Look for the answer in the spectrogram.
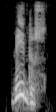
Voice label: "vidus", Latvian

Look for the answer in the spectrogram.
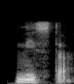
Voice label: "nista", Proto Germanic

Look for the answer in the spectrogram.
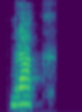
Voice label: "mrak", Bosnian Croatian Serbian Slovenian

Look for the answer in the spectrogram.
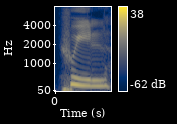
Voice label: "hwil", Anglo Saxon

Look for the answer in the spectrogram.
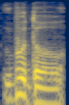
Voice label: "budo", Proto-Germanic

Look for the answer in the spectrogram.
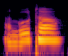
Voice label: "anguuthaa", Siraiki

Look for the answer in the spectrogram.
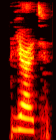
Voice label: "pjatj", Ukrainian

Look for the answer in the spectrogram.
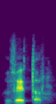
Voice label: "vetar", Macedonian

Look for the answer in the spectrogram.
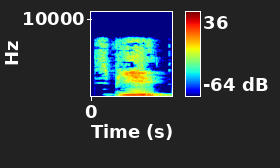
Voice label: "spew", Scots

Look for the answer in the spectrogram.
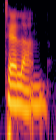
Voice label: "tellan", Anglo Saxon

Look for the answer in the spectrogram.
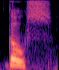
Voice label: "gos", Anglo Saxon

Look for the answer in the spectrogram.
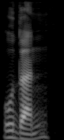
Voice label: "udan", Sanskrit

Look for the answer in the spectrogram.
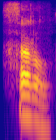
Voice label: "thirl", Scots

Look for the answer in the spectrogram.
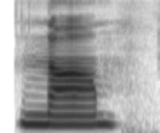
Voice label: "naam", Urdu

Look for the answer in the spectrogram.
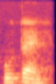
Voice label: "utel", Armenian

